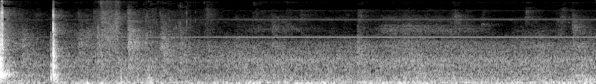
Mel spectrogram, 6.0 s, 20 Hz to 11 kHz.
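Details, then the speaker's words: 2008 Peugeot 308 with a depollution system fault (codes P0489, P1162, P0405), EGR valve actuated via diagnostics: sharp clicks then faint uneven ticking. The EGR valve motor works only intermittently and is to be removed. "I can hear it clicking, I'm just trying to feel where it is. Seems like this unit here."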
